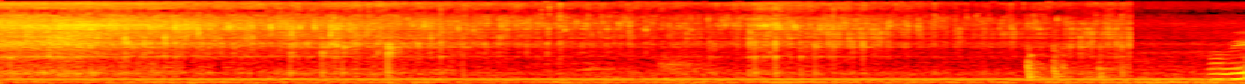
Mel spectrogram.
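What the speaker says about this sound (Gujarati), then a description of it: "તો હવે હું અહીંયા લાલ મરચું નાખી દઈશ અને મીઠો લીમડો" Red chili and curry leaves sizzle and crackle steadily in hot oil for masala khichdi, a loud frying hiss close by that fades slightly and spits in short bursts, with no talk.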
